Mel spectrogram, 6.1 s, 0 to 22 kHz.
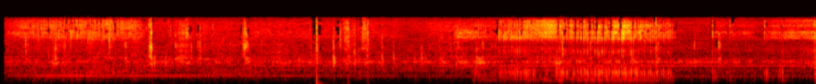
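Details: Bulldog puppy aged 2 months 3 weeks snoring in sleep: noisy breathing with a loud, rattling snore partway through against faint room noise.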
